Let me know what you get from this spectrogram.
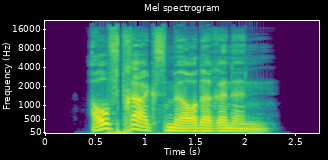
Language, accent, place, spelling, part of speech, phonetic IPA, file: German, Germany, Berlin, Auftragsmörderinnen, noun, [ˈaʊ̯ftʁaːksˌmœʁdəʁɪnən], De-Auftragsmörderinnen.ogg
- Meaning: plural of Auftragsmörderin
